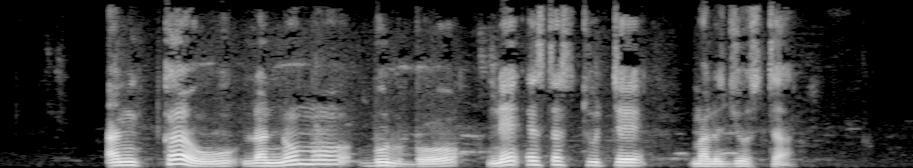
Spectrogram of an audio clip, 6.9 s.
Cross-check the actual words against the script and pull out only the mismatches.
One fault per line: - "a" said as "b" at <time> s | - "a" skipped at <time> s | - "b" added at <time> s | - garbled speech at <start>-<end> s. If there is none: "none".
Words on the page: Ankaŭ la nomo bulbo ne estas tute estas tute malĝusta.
- "estas tute" skipped at 4.8 s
